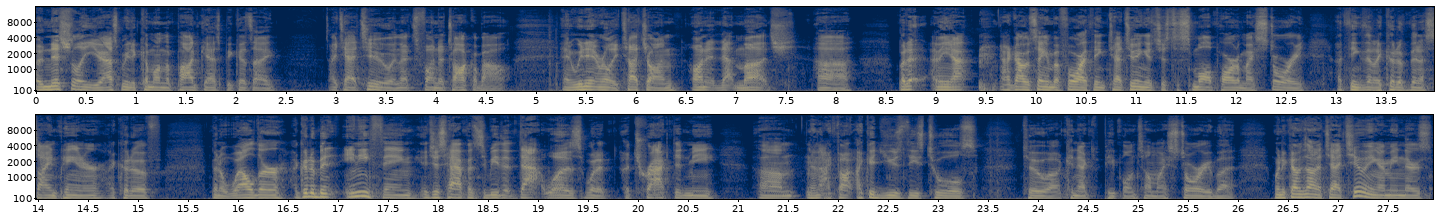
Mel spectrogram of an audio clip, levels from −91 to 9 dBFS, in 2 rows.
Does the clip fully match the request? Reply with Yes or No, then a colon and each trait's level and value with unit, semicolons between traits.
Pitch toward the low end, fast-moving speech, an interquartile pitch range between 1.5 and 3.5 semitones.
Yes: low, 110 Hz; fast, 240 wpm; average, 2.8 semitones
